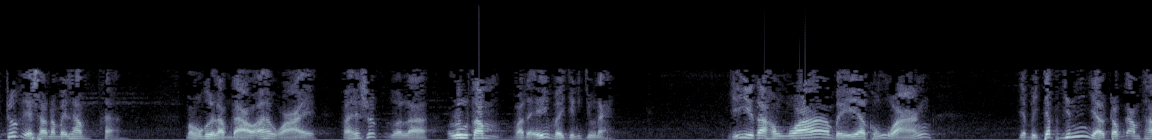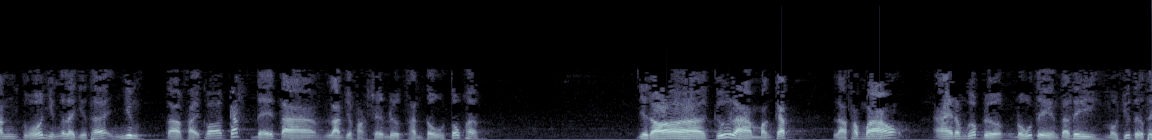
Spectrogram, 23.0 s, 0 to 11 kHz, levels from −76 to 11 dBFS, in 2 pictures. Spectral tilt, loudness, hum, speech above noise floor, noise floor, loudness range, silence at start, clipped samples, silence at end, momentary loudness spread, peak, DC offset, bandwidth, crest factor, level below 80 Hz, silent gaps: -9 dB/octave; -16 LUFS; none; 39 dB; -55 dBFS; 5 LU; 0.05 s; under 0.1%; 0 s; 12 LU; 0 dBFS; 1%; 5.8 kHz; 16 dB; -48 dBFS; none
